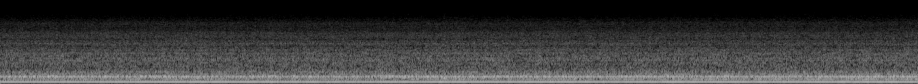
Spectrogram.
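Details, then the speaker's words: GE Infusor GTWN5050M0WS H.E. washer running empty, drain pump on: a loud, steady low hum with no change or rattle, louder than the machine itself; working normally, just noisy. "Oh oh and I'll get a cry out that's working the drain pump is louder than the machine"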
